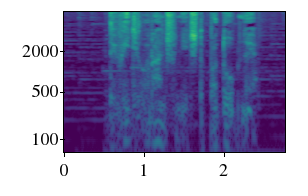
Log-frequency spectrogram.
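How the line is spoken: Awed whisper. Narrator (Russian): Шепотом произнес механик, словно боясь спугнуть наваждение

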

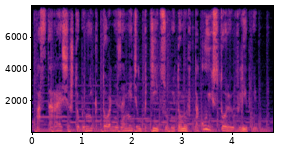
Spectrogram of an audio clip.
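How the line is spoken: Close whisper in ear. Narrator (Russian): Приблизив губы к его уху, прошептал

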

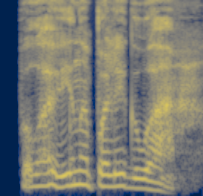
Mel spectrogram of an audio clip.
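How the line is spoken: Dejected voice. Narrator (Russian): ответил Ньют упавшим голосом

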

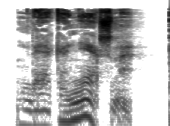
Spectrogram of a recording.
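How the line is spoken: Muttered. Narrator (Russian): пробормотала Терифика

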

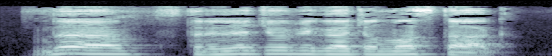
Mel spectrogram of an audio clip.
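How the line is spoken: Gloomy agreement. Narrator (Russian): мрачно согласился Питер

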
